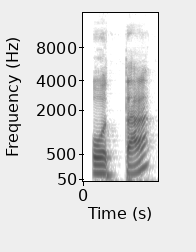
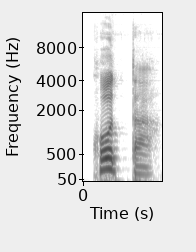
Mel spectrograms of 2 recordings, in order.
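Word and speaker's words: jota: हम कैसे बोलते हैं हम इसे बोलते हैं होता होता या खोदता खोदता यह दोनों यूज होती है आपको ध्यान रखना है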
